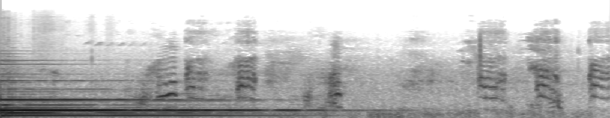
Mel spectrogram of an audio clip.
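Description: Crows cawing: about seven harsh, downward-sliding caws, spaced out and coming in small groups. Under the first caws a held chord of background music fades away over the first few seconds.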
